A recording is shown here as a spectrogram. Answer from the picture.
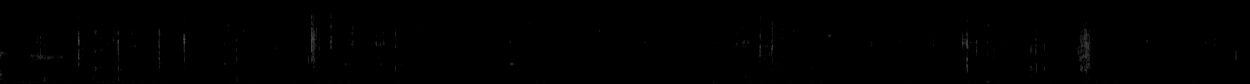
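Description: Faint, scattered paper clicks and rustles as a small homemade folding paper card is flipped open and closed in the hands, a few sharper ticks about three seconds in and again toward the end.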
